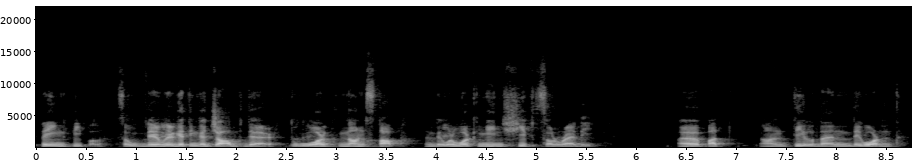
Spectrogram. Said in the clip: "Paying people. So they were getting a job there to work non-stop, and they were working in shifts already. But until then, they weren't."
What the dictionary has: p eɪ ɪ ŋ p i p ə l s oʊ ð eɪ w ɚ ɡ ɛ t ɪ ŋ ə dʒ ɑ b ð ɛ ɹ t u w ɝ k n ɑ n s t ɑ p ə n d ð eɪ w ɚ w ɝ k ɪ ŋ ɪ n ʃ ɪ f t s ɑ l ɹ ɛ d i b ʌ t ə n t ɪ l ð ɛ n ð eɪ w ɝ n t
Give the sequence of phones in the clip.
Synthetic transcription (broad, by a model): p eɪ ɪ ŋ p i p ə l s oʊ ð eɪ w ɚ ɡ ɛ t ɪ ŋ ə dʒ ɑ b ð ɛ ɹ t u w ɝ k n ɑ n s t ɑ p ə n d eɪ w ɚ w ɝ k ɪ ŋ ɪ n ʃ ɪ f t s ɑ l ɹ ɛ d i b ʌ t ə n t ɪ l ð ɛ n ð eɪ w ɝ n t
